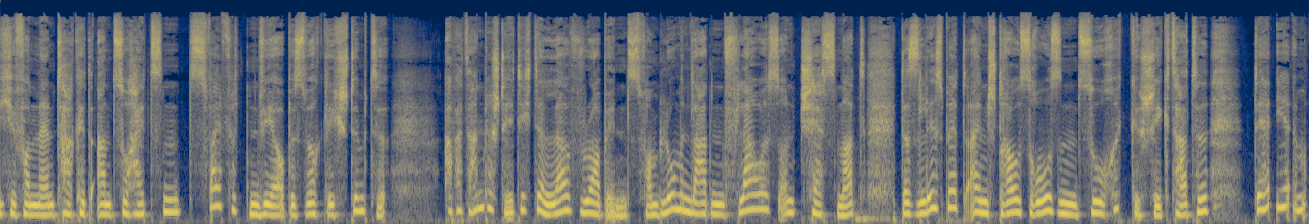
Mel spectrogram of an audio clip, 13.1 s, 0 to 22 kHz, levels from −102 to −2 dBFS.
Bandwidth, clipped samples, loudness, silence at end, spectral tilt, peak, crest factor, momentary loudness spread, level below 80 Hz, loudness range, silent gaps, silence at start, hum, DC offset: 17.5 kHz; under 0.1%; -17 LUFS; 0 s; -4 dB/octave; -6 dBFS; 12 dB; 7 LU; -48 dBFS; 3 LU; none; 0 s; none; under 0.1%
